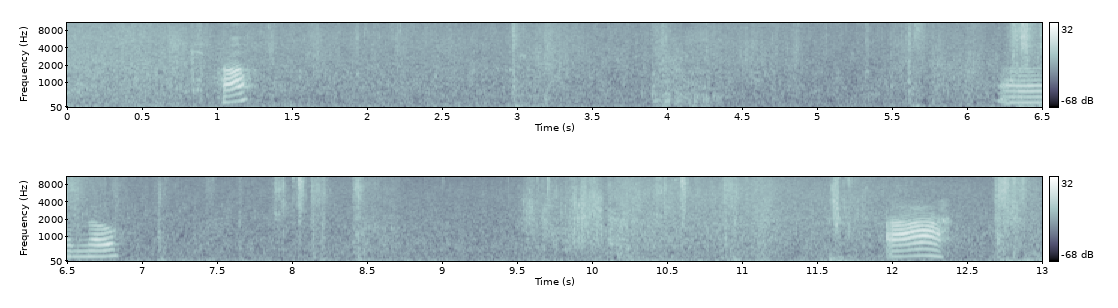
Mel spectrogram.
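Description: A creature gives short, rising high-pitched cries.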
